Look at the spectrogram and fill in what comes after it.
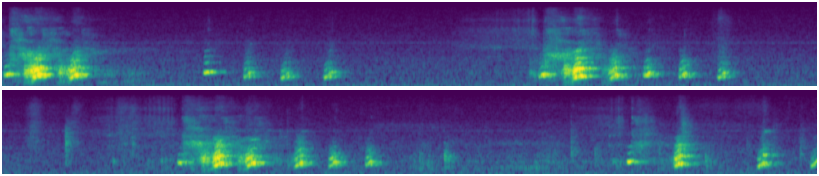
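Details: Boxer dog asleep and having a bad dream, talking in his sleep: muffled short woofs and yips come in clusters of four to six, each burst separated by a few seconds of quiet, in a quiet room.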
